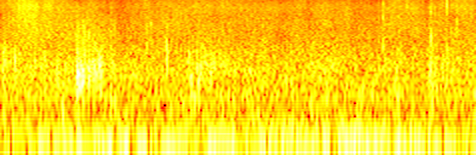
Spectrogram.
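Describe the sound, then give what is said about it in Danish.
Footsteps swish through tall, wet grass on a large meadow. There is a steady run of soft, rustling, brushing steps with moderate loudness, and no talk is heard. “Så skal vi lige nogle meter den her vej igennem det her lidt høje våde græs.”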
